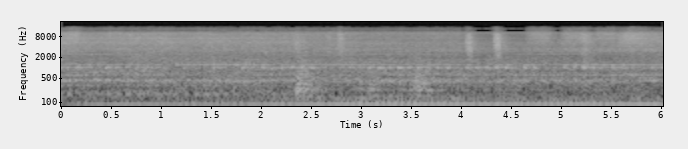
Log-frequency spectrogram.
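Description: Steady low machine hum with a thin steady whine over it, from equipment running in a lure factory's paint room; a few faint clicks about four seconds in.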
